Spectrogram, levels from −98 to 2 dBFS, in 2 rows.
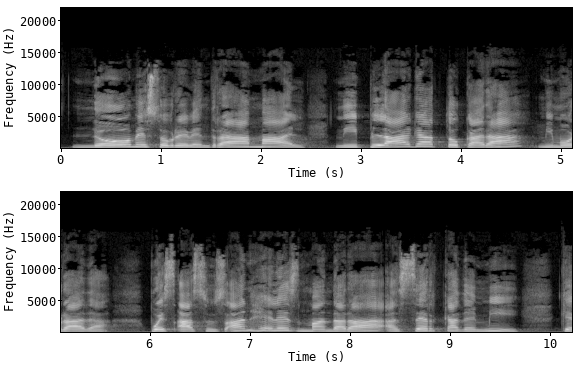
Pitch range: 205-270 Hz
